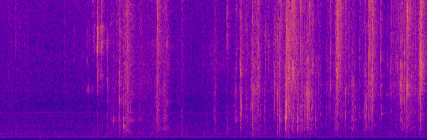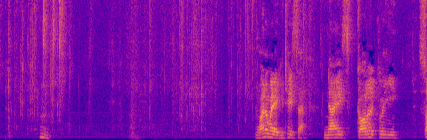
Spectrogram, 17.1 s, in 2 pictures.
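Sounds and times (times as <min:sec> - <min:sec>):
faint electrical hum: 0:00.0 - 0:17.0
crunchy chewing: 0:01.3 - 0:10.4.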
